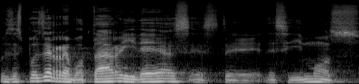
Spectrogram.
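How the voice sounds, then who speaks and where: The speech comes at a fairly slow pace in a very clean recording with a silent background. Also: man. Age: 30s. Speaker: physician, internist and nephrologist podcast host. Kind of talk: casual chat. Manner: halting with frequent fillers.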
